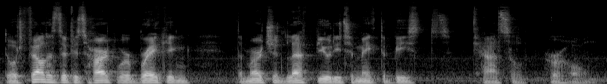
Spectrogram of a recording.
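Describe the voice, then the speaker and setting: A man reading a fairy tale aloud as storyteller, measured and expressive in his scripted narration. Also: very deep voice, slight background noise.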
